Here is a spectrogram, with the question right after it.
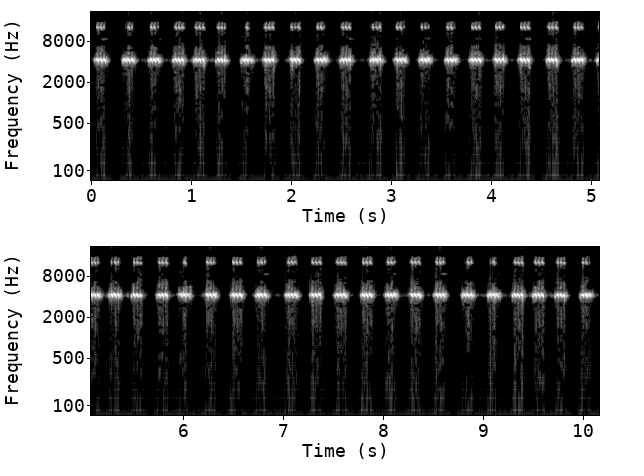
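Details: Continuous shrill cricket calling, presented as a sound for chasing rats from the home. Crisp high-pitched pulses come about four per second without a break throughout, over dead silence.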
